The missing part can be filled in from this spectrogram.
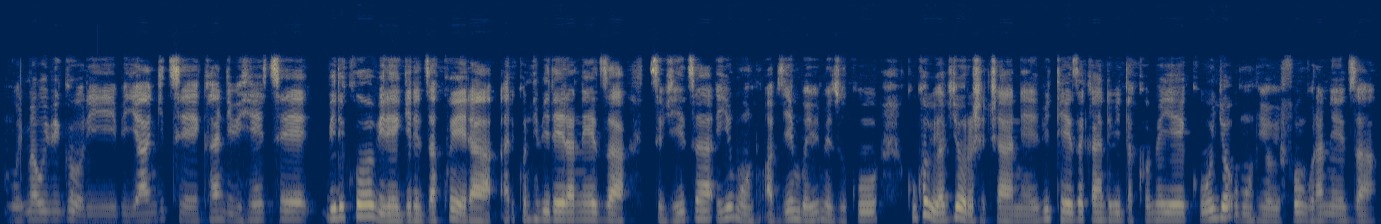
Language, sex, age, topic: Rundi, male, 25-35, agriculture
